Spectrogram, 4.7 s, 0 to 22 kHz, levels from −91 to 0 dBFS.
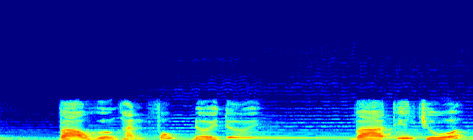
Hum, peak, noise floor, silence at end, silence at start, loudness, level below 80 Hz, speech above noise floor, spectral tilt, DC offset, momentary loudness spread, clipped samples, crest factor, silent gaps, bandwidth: none; -6 dBFS; -50 dBFS; 0 s; 0.6 s; -22 LUFS; -68 dBFS; 29 dB; -5.5 dB/octave; under 0.1%; 17 LU; under 0.1%; 18 dB; none; 6.6 kHz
